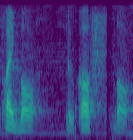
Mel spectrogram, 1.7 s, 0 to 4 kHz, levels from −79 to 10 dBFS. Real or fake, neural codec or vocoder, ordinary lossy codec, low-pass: real; none; AAC, 32 kbps; 3.6 kHz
